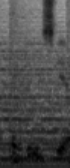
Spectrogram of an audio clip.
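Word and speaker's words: ageusia: I don't know if I can pronounce it right, but yeah, you said it right, I think, Patrick. Agousia.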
